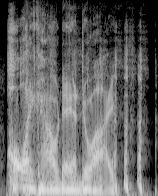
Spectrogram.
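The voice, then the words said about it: Bad Harry Caray impression. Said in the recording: “that Harry Carey, if you didn't realize that is Harry Carey ... And it's a terrible impression. Terrible.”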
